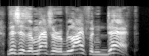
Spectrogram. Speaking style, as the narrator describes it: Klaus cried

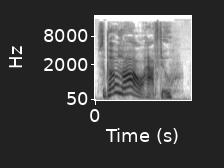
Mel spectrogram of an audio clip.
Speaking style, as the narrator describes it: grunted Mrs

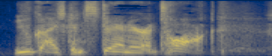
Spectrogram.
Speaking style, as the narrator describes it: snapped Peters

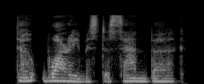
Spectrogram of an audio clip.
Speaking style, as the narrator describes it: Harold whispered

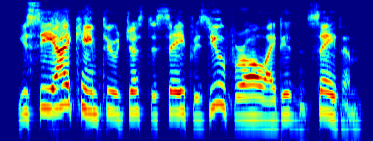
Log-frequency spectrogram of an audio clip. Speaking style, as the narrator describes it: he added triumphantly

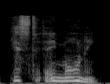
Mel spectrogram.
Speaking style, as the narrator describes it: said Shasta weakly

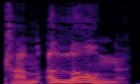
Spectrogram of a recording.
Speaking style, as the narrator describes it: cried an angry voice

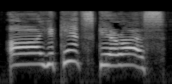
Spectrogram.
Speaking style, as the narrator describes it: Lena called out

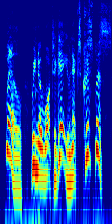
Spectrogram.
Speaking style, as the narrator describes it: said Hermione brightly

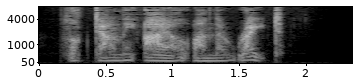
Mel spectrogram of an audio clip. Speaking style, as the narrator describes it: Thomas whispered

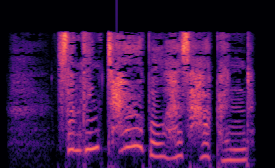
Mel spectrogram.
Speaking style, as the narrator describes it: she exclaimed

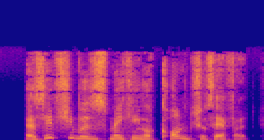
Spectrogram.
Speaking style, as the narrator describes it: she said, brightly

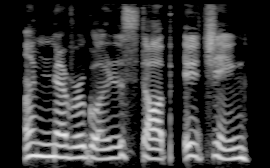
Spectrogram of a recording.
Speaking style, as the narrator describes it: Mark whined

